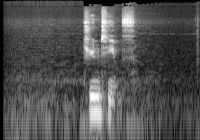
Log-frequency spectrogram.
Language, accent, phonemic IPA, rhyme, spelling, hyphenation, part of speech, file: English, General American, /ˌd͡ʒunˈtinθ/, -iːnθ, Juneteenth, June‧teenth, proper noun, En-us-Juneteenth.mp3
- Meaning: Also more fully as Juneteenth Day: the United States national holiday commemorating the end of slavery, observed on June 19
